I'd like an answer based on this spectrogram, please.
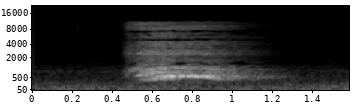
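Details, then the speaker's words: A single forceful open-mouthed breath out squeezing all the air out: a demonstrated huff (forced expiration) in the active cycle of breathing technique, used to clear sputum in bronchiectasis, COPD, CF and chest infections. "which is a tough way taken all right then oh I squeeze all the air out some people might refer to vests and steam your camera or if gonna kill your glasses"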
